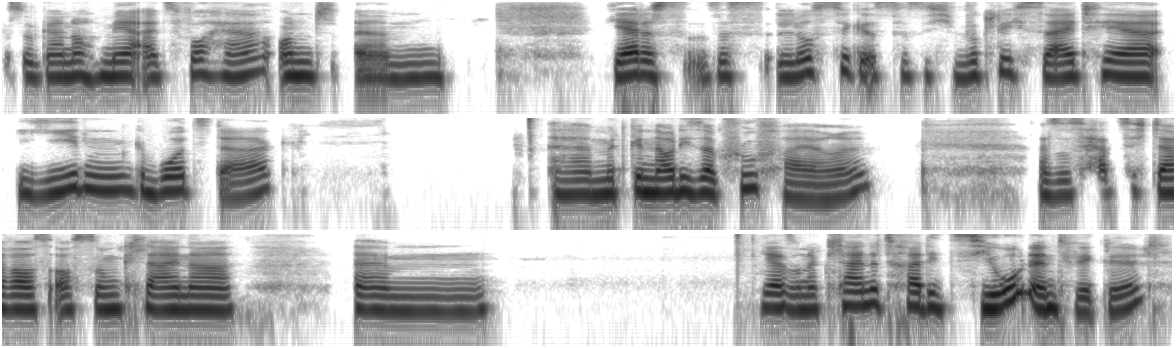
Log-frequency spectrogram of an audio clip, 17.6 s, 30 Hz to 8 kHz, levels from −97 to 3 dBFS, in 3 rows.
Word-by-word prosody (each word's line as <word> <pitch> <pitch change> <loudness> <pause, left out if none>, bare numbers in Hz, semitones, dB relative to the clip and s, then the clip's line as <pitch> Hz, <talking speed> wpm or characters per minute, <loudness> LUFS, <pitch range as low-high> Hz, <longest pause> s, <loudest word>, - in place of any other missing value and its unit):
sogar 190 0 -4
noch 200 -1 0
mehr 200 0 +1
als 185 +2 -4
vorher 220 +2 -3
und 200 0 +1
ähm, 185 +2 -3 0.8
ja, 205 +1 +6
das 210 -1 -1
das 200 +3 -6
Lustige 220 +4 -1
ist, 205 - -5
dass 200 0 -6
ich 195 -1 -12
wirklich 200 +3 -4
seither 200 0 +2
jeden 215 +4 0
Geburtstag 205 -1 -1 1.4
äh, 180 0 -2
mit 185 +2 0
genau 195 -2 +5
dieser 200 -2 +4
Crew 240 +7 -1
feiere. 155 - -4 0.8
Also, 170 0 -4
es 175 - -9
hat 195 +1 -5
sich 215 -2 -9
daraus 190 -1 +3
auch 185 - -2
so 195 0 -3
'n 190 0 +3
kleiner, 185 -2 +2 0.6
ähm 175 -1 -2 1.3
ja, 205 -1 +4
so 185 - -1
'ne 185 0 +2
kleine 225 +5 +3
Tradition 210 +1 +4
entwickelt, 190 - +2
195 Hz, 135 wpm, -20 LUFS, 185-210 Hz, 1.4 s, ja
